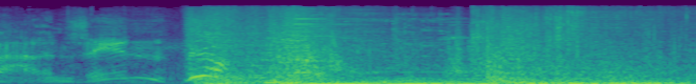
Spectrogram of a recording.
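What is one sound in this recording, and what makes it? A heavy wooden gate crashes and breaks apart.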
